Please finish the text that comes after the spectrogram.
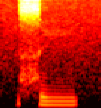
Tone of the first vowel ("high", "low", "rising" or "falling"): low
